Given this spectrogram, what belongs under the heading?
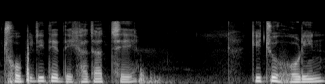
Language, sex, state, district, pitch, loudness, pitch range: Bengali, male, West Bengal, Alipurduar, 130 Hz, -18 LUFS, 120-155 Hz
